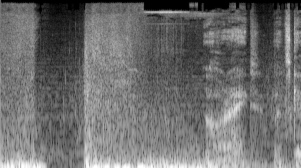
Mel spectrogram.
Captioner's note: magical humming; soft boom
